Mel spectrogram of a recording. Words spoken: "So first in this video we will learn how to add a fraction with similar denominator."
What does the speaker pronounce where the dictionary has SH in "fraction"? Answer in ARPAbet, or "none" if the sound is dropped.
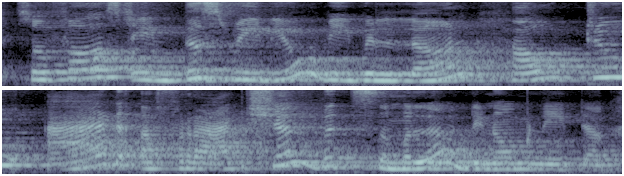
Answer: SH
